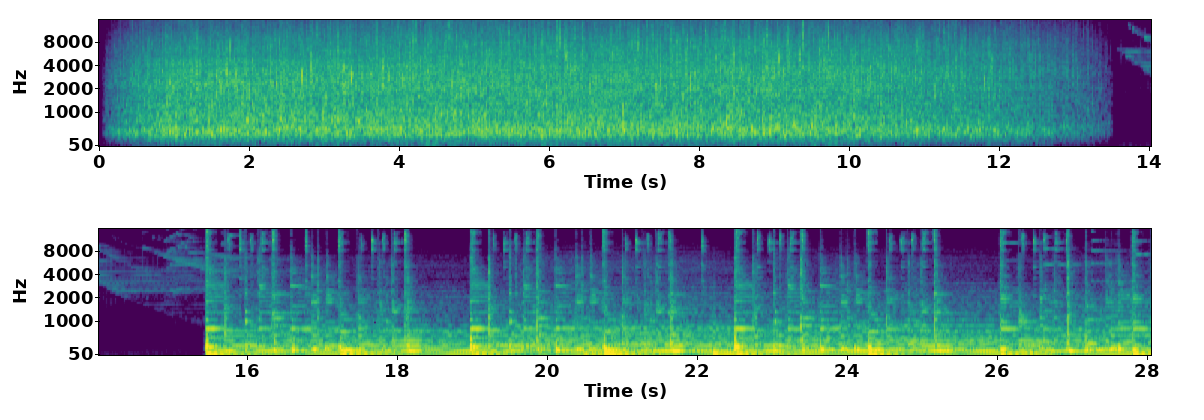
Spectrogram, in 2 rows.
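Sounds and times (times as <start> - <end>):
fountain water splashing into basin: 0.0 - 13.5.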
